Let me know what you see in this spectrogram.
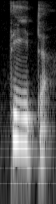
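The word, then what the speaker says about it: θήτα: തീറ്റ, അതായത് അതിന് 'th' എന്ന ഉച്ചാരണം ഉണ്ട്. ഇവിടെ വരുന്നത് 'th' ശബ്ദമാണ് . 'ചിന്തിക്കുക' എന്നതിലെ 'th' പോലെ, തീറ്റ . അതാണ് തീറ്റ ശബ്ദം.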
